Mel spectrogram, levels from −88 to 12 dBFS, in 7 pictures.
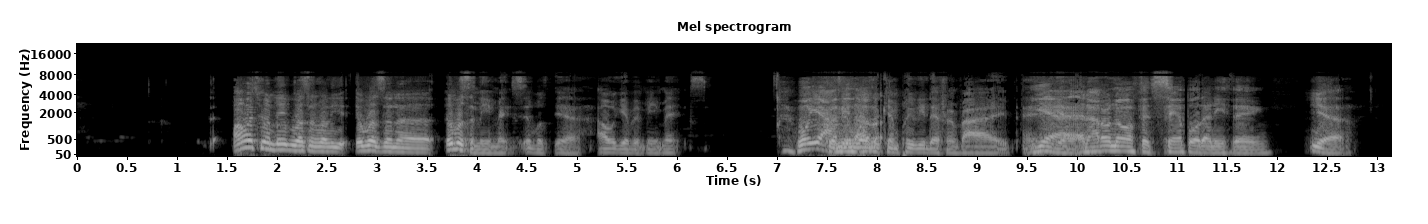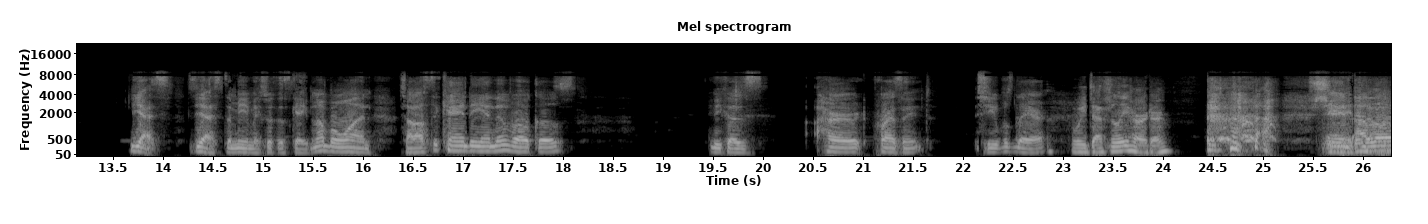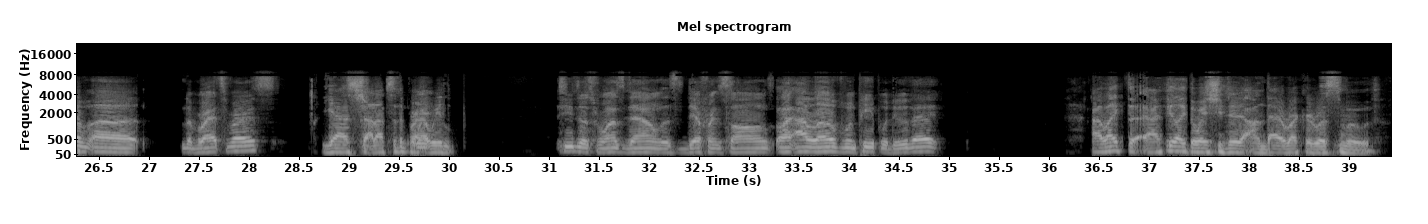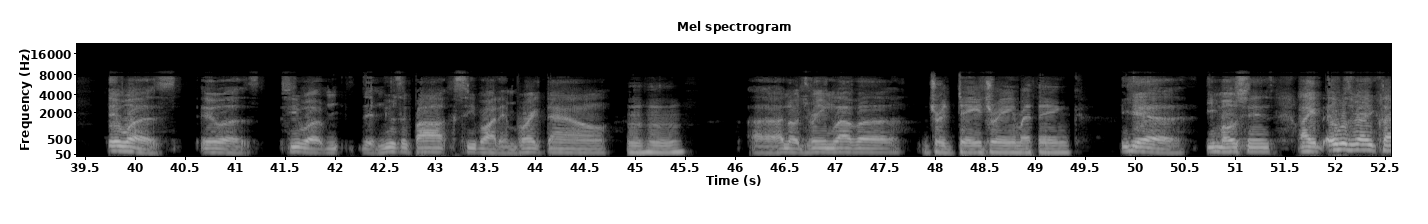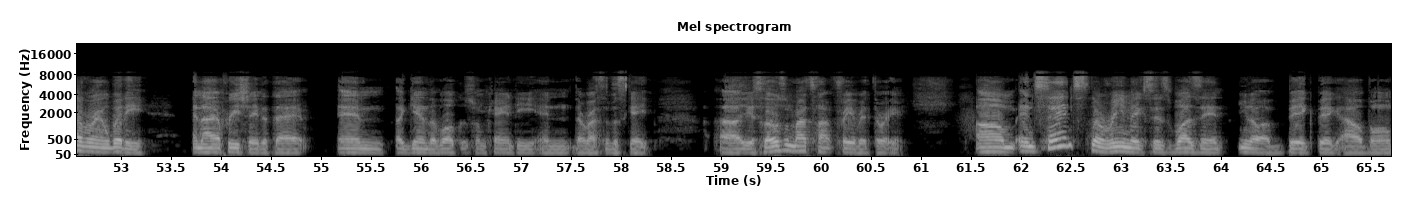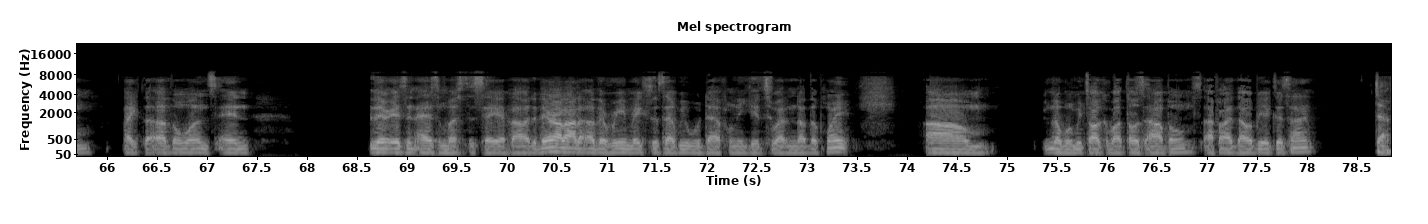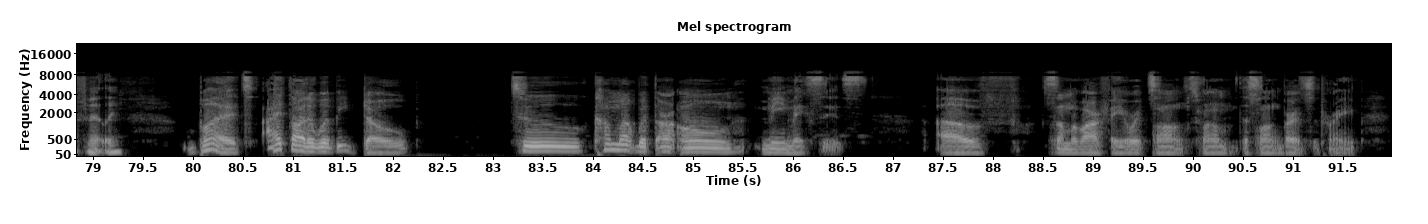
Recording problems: garbled, watery; badly; nothing above 7.5 kHz
distortion; slight; 10 dB below the speech

